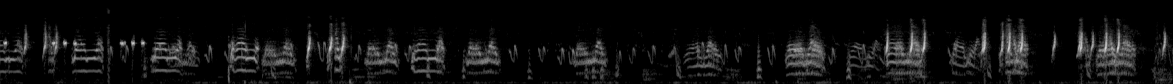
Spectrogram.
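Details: Quail calls recorded for the coming wheat season: rapid chattering series of short notes, some with clear banded harmonics, repeated in irregular bursts with brief pauses between groups.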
